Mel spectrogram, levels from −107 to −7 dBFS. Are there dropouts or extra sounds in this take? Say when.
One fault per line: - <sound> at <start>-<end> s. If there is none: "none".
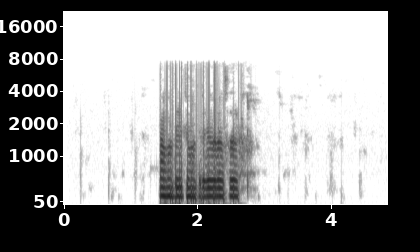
none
